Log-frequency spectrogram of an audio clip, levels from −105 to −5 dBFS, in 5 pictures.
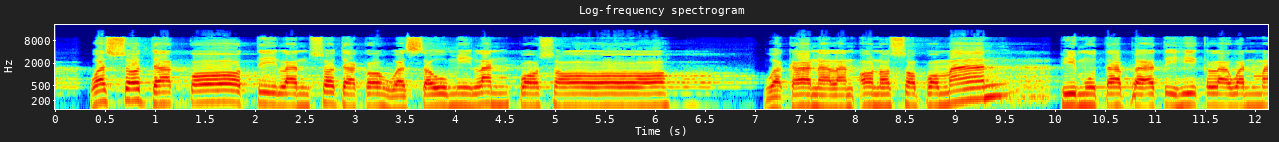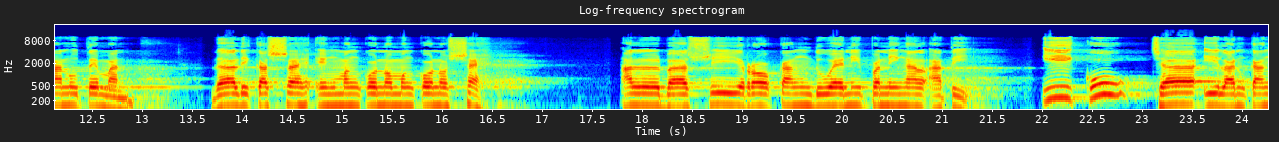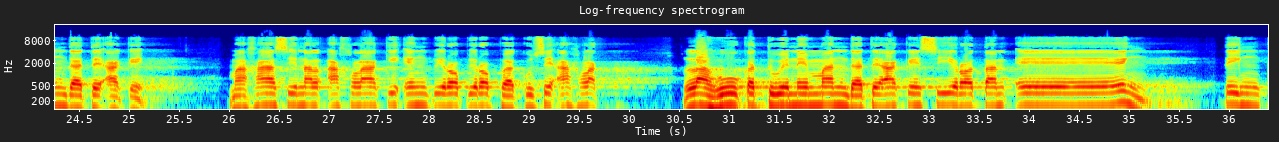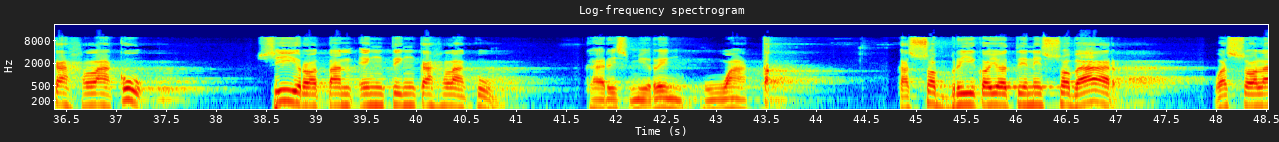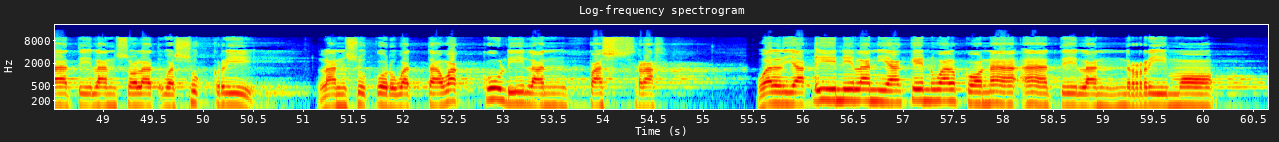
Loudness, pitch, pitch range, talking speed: -19 LUFS, 155 Hz, 150-155 Hz, 65 wpm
